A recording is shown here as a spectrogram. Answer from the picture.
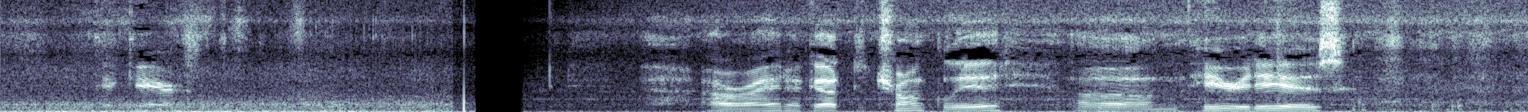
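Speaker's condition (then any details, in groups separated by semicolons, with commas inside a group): No condition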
